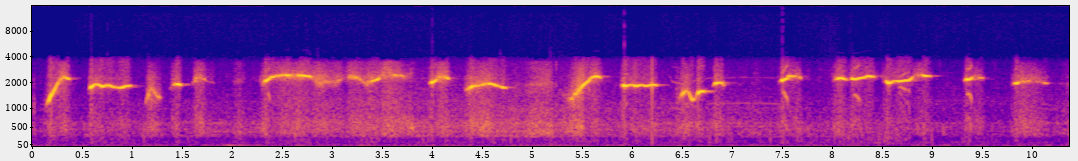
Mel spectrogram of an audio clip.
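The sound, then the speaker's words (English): A man in the West Midlands whistles a lively tune with his lips, a steady run of bright, sliding notes and short phrases with brief pauses, clear with no talking. “We love talking to you, as you know, but we also love listening to your whistling lips. So when you're ready, give us a blow.”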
